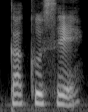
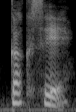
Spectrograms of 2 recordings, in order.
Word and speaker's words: 学生: You can see each word will be pronounced as 学生. But in Japanese, if you want to sound natural, you would, shorten this ku and then you say 学生.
